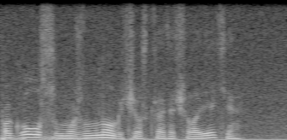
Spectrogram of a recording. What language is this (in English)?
Russian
